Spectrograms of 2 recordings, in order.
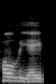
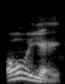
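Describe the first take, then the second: First: The name begins with an audible H sound. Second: The name begins with no H sound. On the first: The speaker calls it wrong. "I called him Holier" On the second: The speaker calls it right. "but it's Olier, obviously"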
